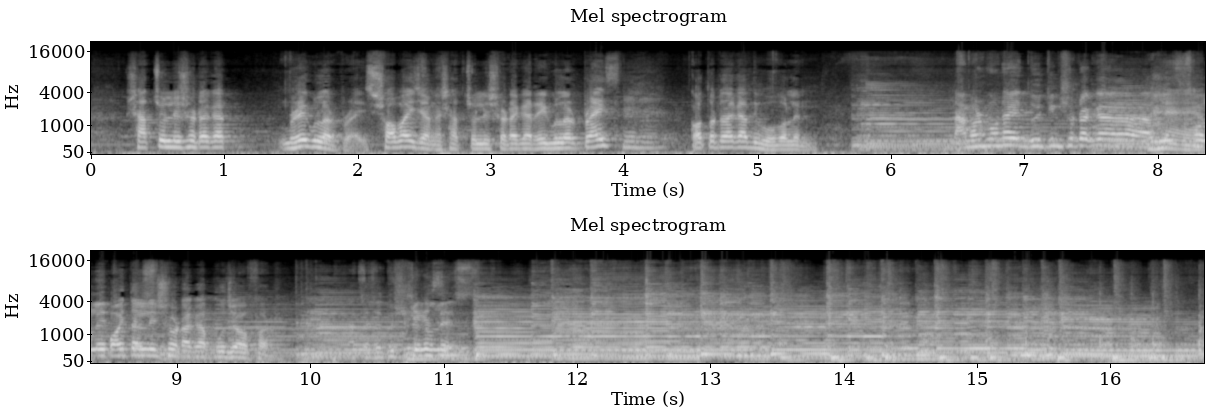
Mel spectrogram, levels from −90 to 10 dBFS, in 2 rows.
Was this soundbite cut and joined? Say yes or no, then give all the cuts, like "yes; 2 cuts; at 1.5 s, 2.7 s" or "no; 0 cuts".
no; 0 cuts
